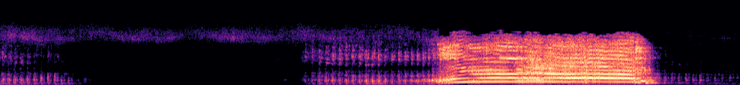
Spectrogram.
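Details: Young African elephant producing a brief low grumble, then a sudden loud, harmonic, slightly rising squeal held for more than a second before it stops abruptly.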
